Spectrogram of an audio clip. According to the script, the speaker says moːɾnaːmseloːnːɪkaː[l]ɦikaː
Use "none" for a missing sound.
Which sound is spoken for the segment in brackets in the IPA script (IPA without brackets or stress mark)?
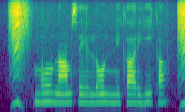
ɾ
